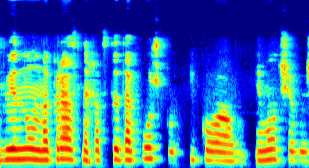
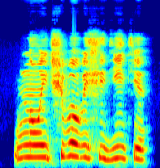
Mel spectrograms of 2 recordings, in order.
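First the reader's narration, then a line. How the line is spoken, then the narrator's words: Rat snorting. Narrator (Russian): хмыкнула крыса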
